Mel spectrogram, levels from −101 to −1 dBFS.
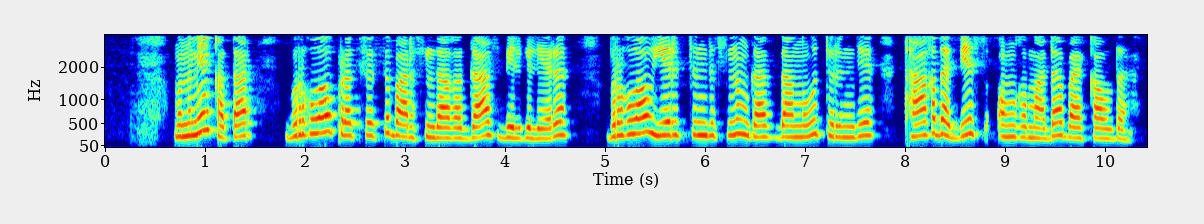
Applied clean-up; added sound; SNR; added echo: none; none; none; none.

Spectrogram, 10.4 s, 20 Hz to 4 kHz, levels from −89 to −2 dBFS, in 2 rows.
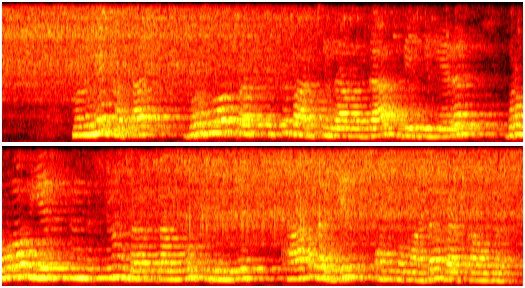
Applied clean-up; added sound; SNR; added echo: none; Rattle (instrument); 13 dB; reverberation time 1.2 s.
